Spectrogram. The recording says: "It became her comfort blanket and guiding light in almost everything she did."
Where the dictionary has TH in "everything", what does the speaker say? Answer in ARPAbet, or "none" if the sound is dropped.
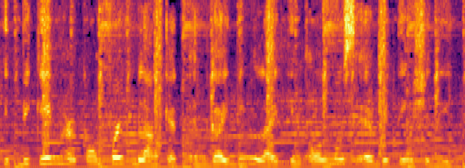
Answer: T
